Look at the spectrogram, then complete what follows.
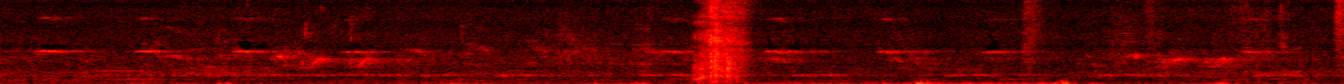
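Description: Faint bird chirps over steady outdoor background noise, with a short loud hiss about three and a half seconds in and a few low thumps.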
